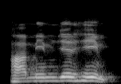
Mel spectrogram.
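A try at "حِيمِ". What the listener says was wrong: হামিম জের কথা দেখতে পাচ্ছেন, এখানে তো পেশ আছে।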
